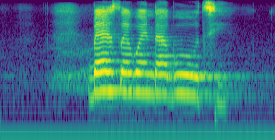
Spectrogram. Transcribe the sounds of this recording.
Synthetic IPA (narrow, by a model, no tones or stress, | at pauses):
ɓɛsɛk̬wɛntʼak̬uːtʰi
